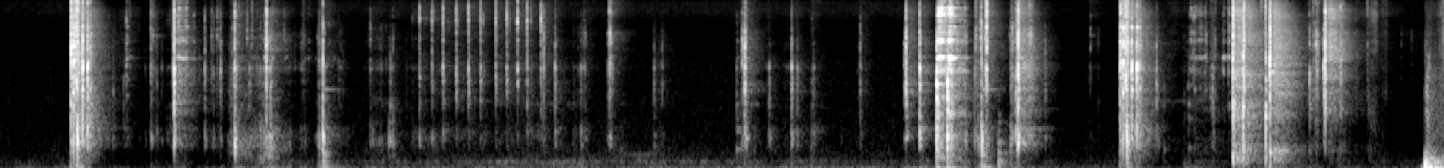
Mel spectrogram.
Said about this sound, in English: It's not quiet. It's not loud. You don't get the, you know, you don't get a squeaky shutter like a Canon. There's even the shutter curtain in the back. It's not metal. It's, I believe it's leather. So I'll let you hear the camera from the backside.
